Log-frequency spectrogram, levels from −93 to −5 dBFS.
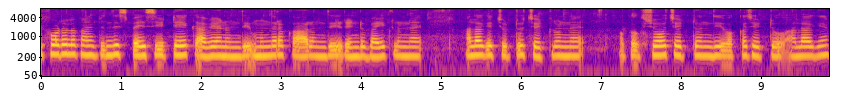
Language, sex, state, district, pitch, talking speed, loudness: Telugu, female, Andhra Pradesh, Sri Satya Sai, 220 Hz, 170 wpm, -17 LUFS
